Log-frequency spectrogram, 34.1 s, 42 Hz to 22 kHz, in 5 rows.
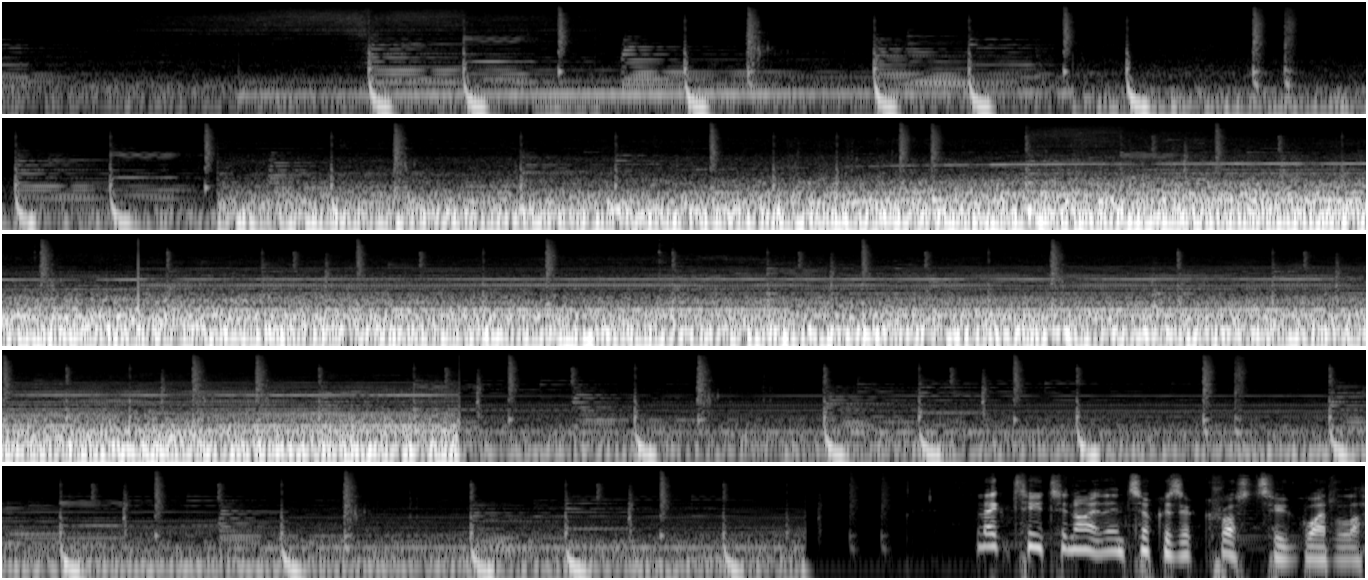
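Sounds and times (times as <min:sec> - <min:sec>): jet engines roaring: 0:00.0 - 0:31.3
background music with beat: 0:01.5 - 0:32.3.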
